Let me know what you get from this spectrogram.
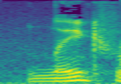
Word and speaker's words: Link: Link rhymes with dink.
